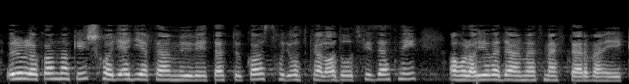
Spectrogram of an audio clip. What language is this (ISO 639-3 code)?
hun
